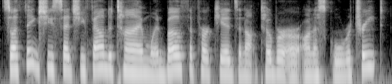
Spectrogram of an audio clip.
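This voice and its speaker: A woman's voice: medium pitch, normal speed, darkish tone, dry recording, clean studio sound. A woman hosting a podcast, chatting candidly with a friend while she has a cold and is losing her voice; she swears casually. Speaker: podcast host. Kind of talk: casual chat between friends.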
